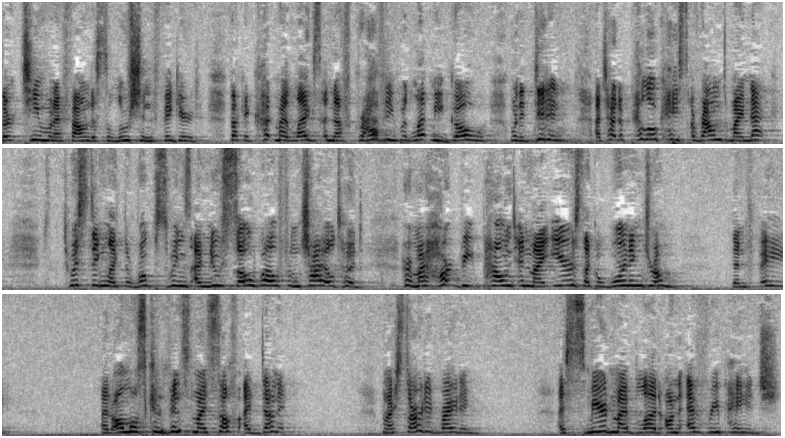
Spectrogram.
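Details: Adult woman reading poetry; normal speech.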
